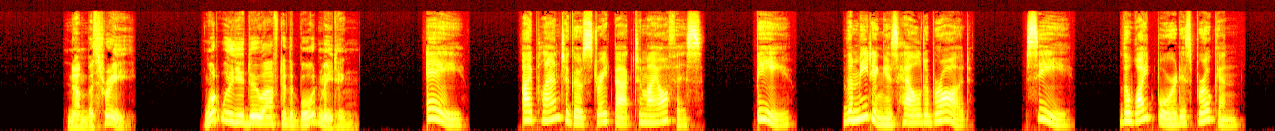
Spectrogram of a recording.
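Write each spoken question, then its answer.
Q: What will you do after the board meeting?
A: A: I plan to go straight back to my office.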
